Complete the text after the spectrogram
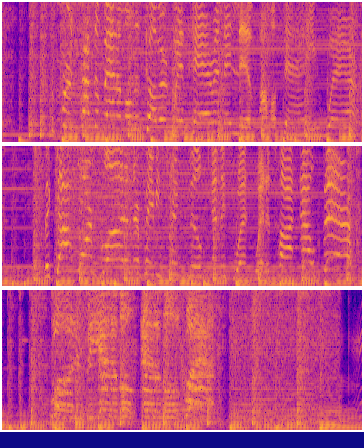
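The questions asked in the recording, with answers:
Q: What is the animal?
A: Mammals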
